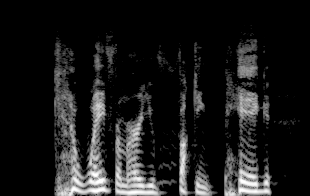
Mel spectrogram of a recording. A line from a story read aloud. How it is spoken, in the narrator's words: Christopher sobbed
